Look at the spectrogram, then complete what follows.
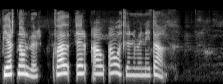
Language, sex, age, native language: Icelandic, female, 15, Icelandic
